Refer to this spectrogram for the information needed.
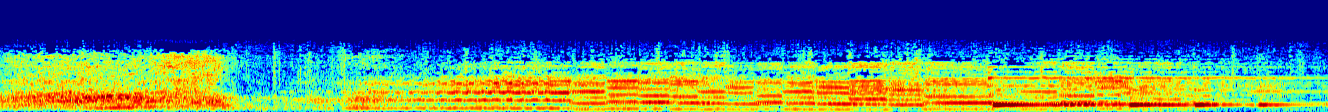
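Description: A car engine roars and pulls away, its droning hum climbing in pitch through several stepped gear changes as it accelerates, loud and steady with no talking.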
